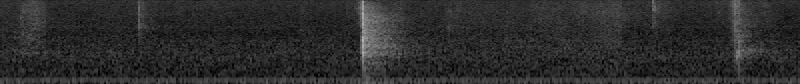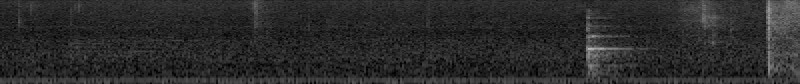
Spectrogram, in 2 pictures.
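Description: A few sharp clinks of a plastic spatula against a glass mixing bowl, the loudest about a second and a half in, over a steady low hum.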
